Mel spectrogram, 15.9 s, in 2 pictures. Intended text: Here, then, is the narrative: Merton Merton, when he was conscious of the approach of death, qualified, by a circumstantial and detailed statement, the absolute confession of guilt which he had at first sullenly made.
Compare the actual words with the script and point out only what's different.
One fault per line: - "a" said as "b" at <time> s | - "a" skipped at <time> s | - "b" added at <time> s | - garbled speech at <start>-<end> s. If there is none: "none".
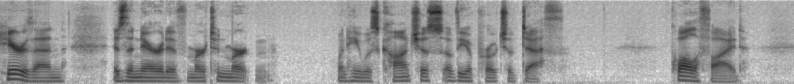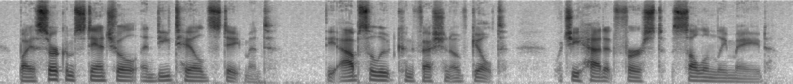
none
